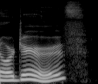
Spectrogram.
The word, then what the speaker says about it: hors d'oeuvre: interest you in an hors d'oeuvre or derv what's that an appetizer or starter before your soup hors d'oeuvre is also a French word but English speakers have changed the pronunciation in French it sounds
